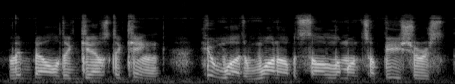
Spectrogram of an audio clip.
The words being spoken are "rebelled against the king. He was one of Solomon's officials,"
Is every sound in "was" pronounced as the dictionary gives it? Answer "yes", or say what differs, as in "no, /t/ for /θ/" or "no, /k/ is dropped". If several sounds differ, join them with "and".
yes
